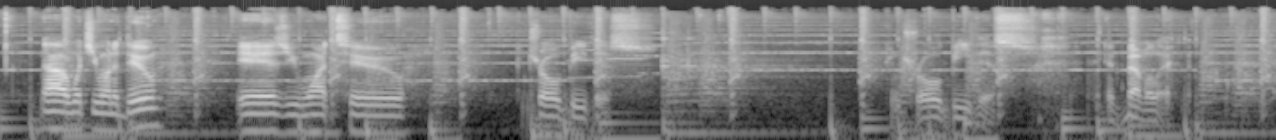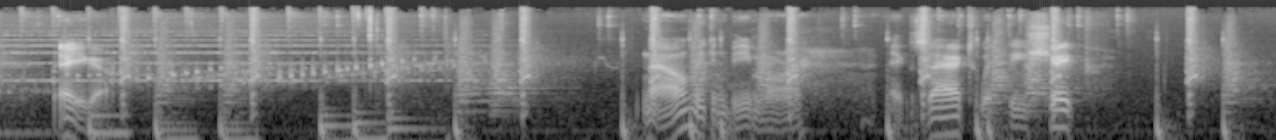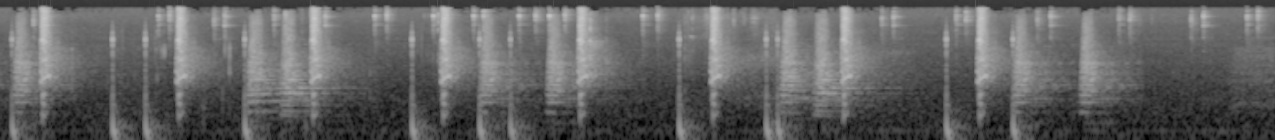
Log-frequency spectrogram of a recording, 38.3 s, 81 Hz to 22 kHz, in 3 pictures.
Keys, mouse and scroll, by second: 0.5 g, 1.1 click, 2.4 KP_3, 3.6 shift+z, 4.5 ctrl+b, 6.7 right click, 9.0 ctrl+b, 12.8 click, 14.4 g, 15.8 click, 16.7 right click, 17.5 g, 18.5 click, 19.5 right click, 19.9 g, 20.6 q, 21.0 drag, 21.7 right click, 21.9 g, 22.1 click, 22.5 right click, 22.9 g, 23.2 drag, 23.7 click, 23.7 right click, 24.2 g, 25.5 click, 26.8 right click, 27.4 click, 27.4 g, 28.0 right click, 28.4 click, 28.4 g, 29.0 right click, 29.6 g, 29.6 right click, 30.0 right click, 30.4 right click, 30.8 right click, 31.2 middle click, 31.7 right click, 32.6 KP_3, 33.5 g, 34.1 click, 34.7 right click, 35.0 g, 35.7 drag, 36.4 right click, 36.7 g, 37.2 drag, 37.7 right click, 38.0 g.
